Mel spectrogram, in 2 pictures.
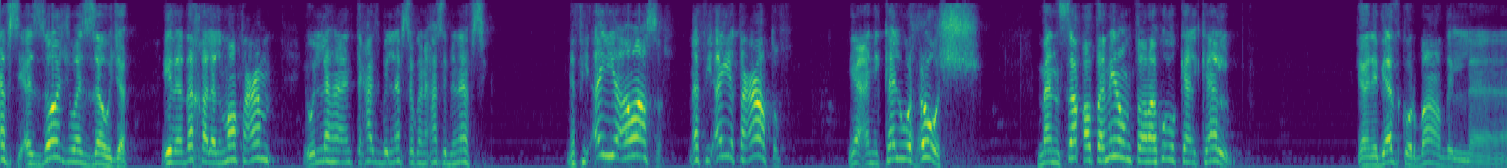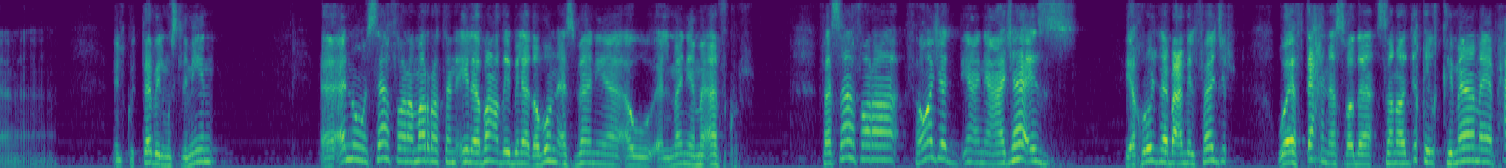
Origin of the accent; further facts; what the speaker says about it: Egypt; مصريين لما بدأنا نتشبه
